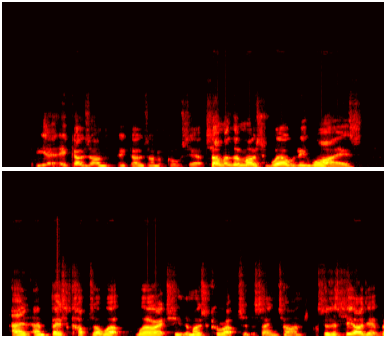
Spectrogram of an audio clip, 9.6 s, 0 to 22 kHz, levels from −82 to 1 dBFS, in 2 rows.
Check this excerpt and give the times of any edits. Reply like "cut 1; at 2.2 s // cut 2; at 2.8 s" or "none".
cut 1; at 2.4 s // cut 2; at 8.6 s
